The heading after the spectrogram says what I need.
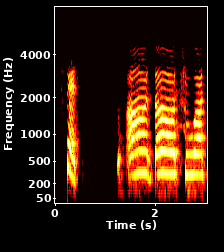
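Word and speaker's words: sept: word for seven is set so take your colored pen and circle the p it is not to be pronounced again so it is set set so ah the through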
